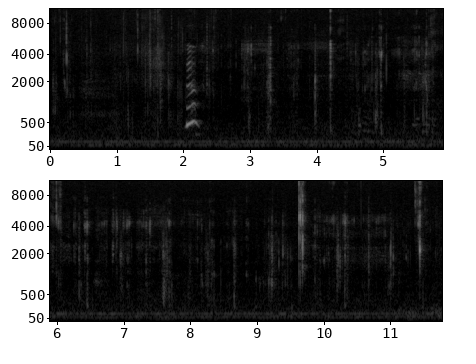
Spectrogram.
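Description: Faint close-up chewing of a bite of a thick, juicy hamburger: soft wet mouth sounds and scattered small clicks, with a brief vocal sound about two seconds in.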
